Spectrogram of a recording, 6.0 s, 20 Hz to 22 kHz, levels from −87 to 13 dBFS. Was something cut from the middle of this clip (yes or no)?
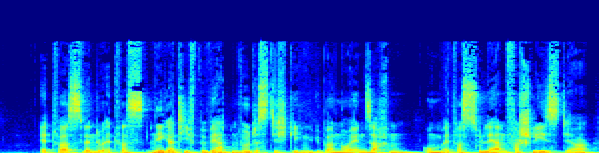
no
